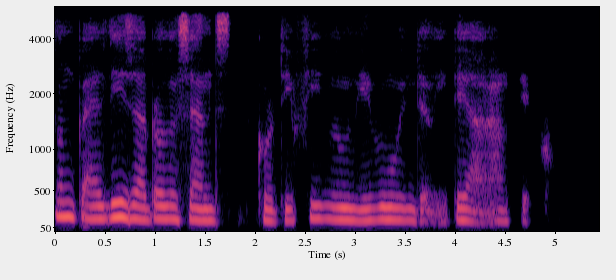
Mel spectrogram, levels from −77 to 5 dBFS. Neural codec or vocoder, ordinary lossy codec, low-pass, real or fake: codec, 16 kHz, 0.5 kbps, FunCodec, trained on LibriTTS, 25 frames a second; none; 5.4 kHz; fake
